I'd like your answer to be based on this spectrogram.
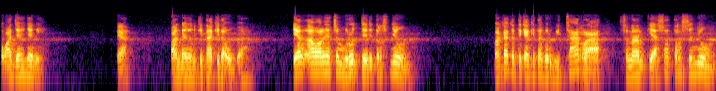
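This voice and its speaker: A shrill, fairly high-pitched man speaks at a moderate pace with ordinary pitch variation. He leaves long, frequent pauses. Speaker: public speaking trainer. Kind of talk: online training session. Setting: online meeting with chat.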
